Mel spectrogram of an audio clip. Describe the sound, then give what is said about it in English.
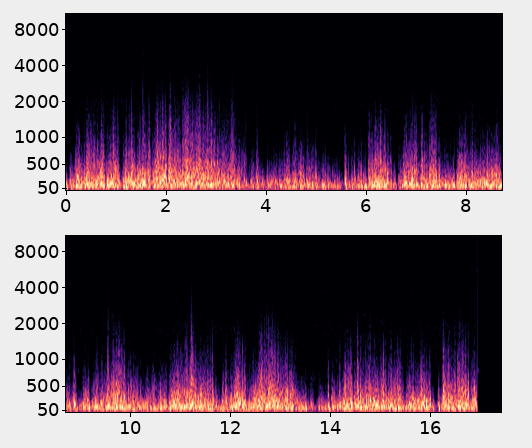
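Strong wind buffets the microphone throughout, a loud continuous low roar with rumbling gusts. Faint calls of a black-headed gull and a European greenfinch are barely audible beneath it. “We've got a black-headed gull and a greenfinch, European greenfinch, in this recording, plus also huge amounts of wind.”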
